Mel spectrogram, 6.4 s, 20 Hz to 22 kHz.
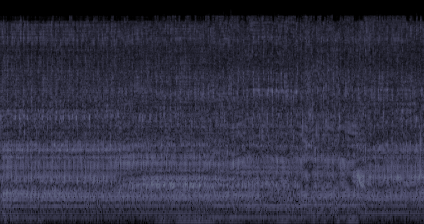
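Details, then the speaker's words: Dewalt DCH253 brushed cordless SDS drill, customer says it shuts down from time to time (suspected brush or lead problem): loud, fast, even hammering rattle over a steady motor buzz; normal hammer action. "Hammer's definitely working anyway. She's loud enough."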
